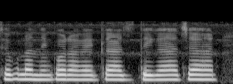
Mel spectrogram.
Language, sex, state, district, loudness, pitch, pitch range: Chakma, female, Tripura, Dhalai, -13 LUFS, 220 Hz, 220-225 Hz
